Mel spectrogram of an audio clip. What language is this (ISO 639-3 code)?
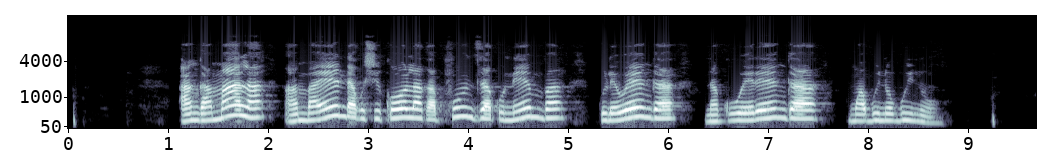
nyu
